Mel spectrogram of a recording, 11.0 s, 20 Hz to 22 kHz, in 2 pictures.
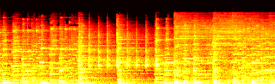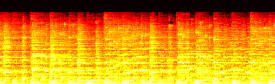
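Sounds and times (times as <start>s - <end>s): lively folk dance music: 0.0s - 11.0s.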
